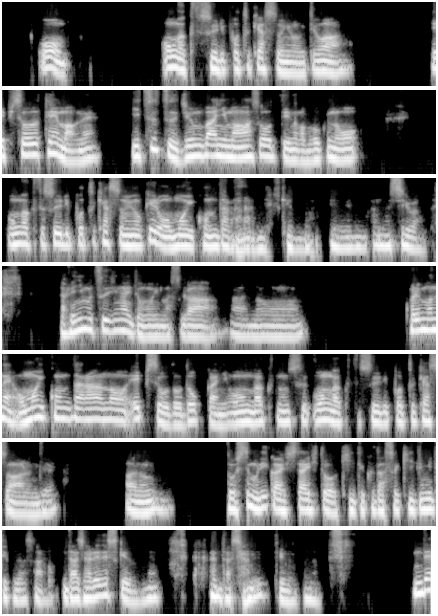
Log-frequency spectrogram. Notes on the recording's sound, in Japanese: ２０２３年１月２５日に開催した ZOOMライブの模様です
